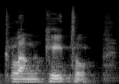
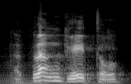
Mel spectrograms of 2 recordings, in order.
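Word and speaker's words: Llangeitho: maliit na komunidad sa Langketo, Sabi, ang bigkas daw nito Klangketo. Pero double L kasi, wala naman letter C. So, Klangketo, kung saan ang pangangaral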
